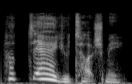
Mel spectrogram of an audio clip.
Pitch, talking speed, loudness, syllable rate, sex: 165 Hz, 225 wpm, -18 LUFS, 4.4 syllables/s, male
